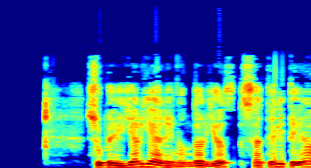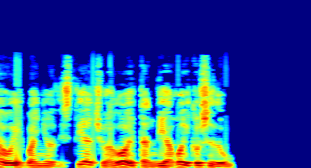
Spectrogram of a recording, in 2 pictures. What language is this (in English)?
Basque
